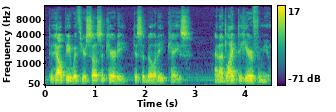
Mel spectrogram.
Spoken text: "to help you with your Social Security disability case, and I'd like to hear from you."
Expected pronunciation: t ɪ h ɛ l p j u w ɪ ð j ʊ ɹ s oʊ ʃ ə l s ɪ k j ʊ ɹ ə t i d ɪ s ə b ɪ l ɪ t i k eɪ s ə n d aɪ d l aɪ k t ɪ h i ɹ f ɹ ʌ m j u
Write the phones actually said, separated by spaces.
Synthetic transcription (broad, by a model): t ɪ h ɛ l p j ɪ w ɪ ð j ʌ ɹ s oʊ ə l s ɪ k j ʊ ɹ ə t i d ɪ s ə b ɪ l ɪ t i k eɪ s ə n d aɪ d l aɪ k t ɪ h i ɹ f ɹ ʌ m j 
